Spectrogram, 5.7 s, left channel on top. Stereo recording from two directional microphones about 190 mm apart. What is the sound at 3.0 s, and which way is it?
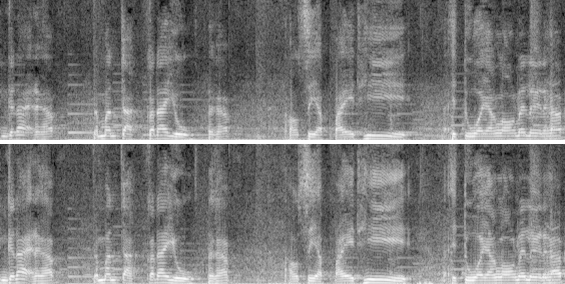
Speech, 15° right (ahead or behind).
